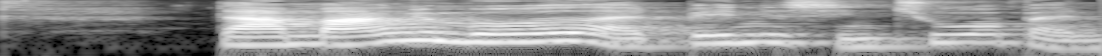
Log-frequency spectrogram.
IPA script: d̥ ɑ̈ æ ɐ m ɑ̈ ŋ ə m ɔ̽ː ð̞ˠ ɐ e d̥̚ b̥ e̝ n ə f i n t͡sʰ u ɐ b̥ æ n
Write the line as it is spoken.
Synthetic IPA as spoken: d̥ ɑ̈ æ ɐ m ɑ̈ ŋ ə m ɔ̽ː ð̞ˠ ɐ æ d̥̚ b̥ e̝ n ə s i n t͡sʰ u ɐ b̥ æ n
